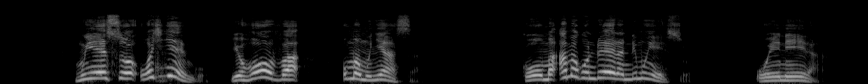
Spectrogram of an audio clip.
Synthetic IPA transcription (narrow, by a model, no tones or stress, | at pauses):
mujɛsɔwat͡ʃiɲɛŋɡɔ | jɛɦɔva | umamuɲaːsḁ | kɔmaʔamakɔndwɛɾandimujɛsɔ̥ | wʔɔjɛnɛːɾa̰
